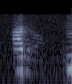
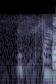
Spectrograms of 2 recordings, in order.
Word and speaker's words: Moscato: Moscato. Mm-hmm. Moscato.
